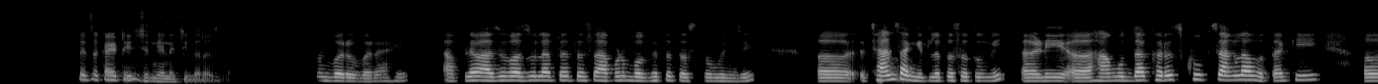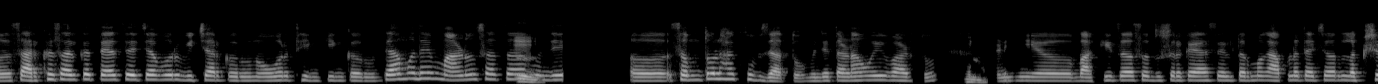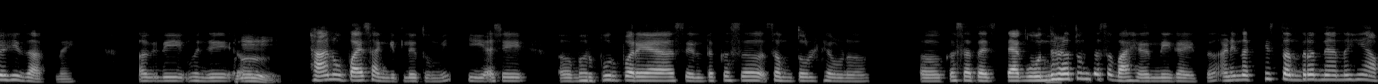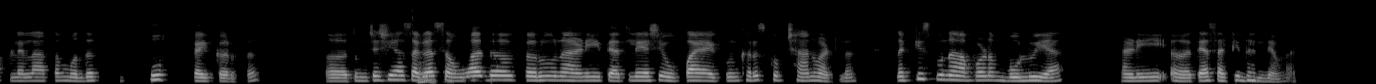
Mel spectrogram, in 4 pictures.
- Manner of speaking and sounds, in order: in English: "ओव्हर थिंकिंग"; tapping
- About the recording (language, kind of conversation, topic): Marathi, podcast, अनेक पर्यायांमुळे होणारा गोंधळ तुम्ही कसा दूर करता?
